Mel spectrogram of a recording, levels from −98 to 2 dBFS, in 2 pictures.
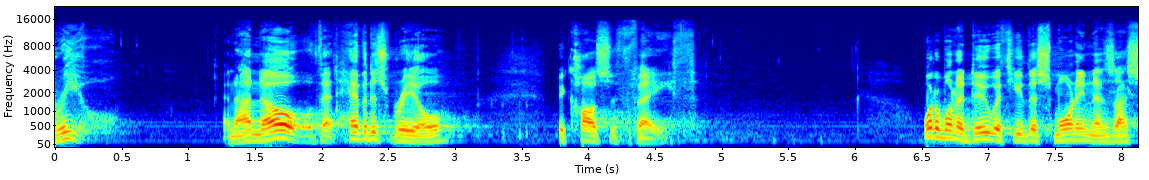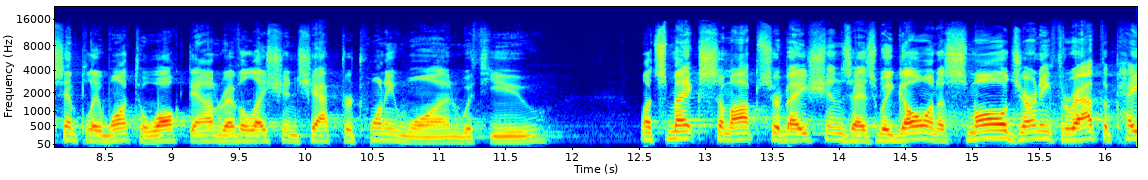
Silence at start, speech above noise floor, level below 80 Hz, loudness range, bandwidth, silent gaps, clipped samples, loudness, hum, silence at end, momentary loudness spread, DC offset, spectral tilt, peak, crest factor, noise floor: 0 s; 50 dB; -78 dBFS; 9 LU; 14 kHz; none; under 0.1%; -21 LUFS; none; 0 s; 12 LU; under 0.1%; -4 dB/octave; -2 dBFS; 20 dB; -71 dBFS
